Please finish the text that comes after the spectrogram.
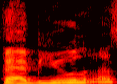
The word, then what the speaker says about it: Fabula: It's Fabula, so kind of really emphasizing the U, and Fabula.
